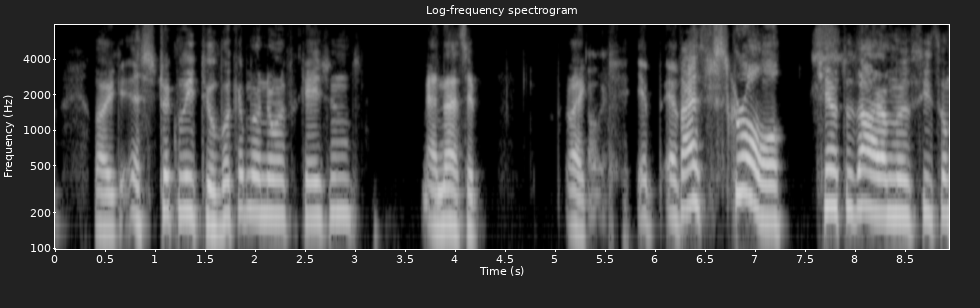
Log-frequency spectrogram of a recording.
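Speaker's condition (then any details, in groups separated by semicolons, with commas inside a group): Cerebral palsy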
